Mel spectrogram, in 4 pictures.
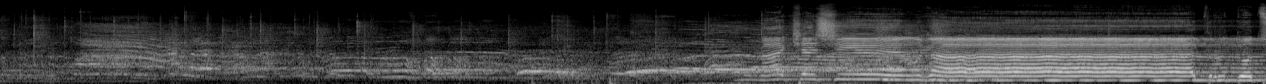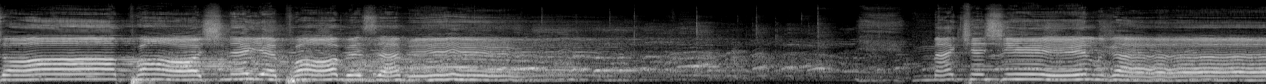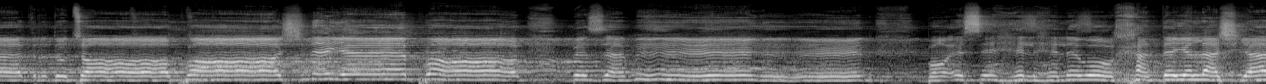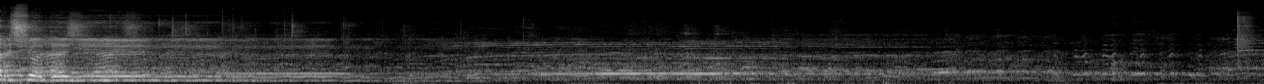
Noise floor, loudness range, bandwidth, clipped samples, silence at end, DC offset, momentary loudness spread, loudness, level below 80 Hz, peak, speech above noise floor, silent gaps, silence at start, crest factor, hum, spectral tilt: -43 dBFS; 20 LU; 18.5 kHz; under 0.1%; 0.1 s; under 0.1%; 22 LU; -15 LUFS; -46 dBFS; 0 dBFS; 29 dB; none; 0 s; 18 dB; none; -3.5 dB/octave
